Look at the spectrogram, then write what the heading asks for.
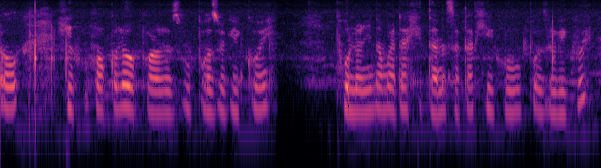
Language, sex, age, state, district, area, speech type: Assamese, female, 18-30, Assam, Majuli, urban, spontaneous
